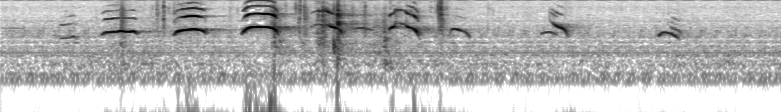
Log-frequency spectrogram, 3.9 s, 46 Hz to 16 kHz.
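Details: Turkey chicks hatching in an incubator in 2006, giving arched peeps mixed with tapping and knocking sounds, over an even background hum.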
